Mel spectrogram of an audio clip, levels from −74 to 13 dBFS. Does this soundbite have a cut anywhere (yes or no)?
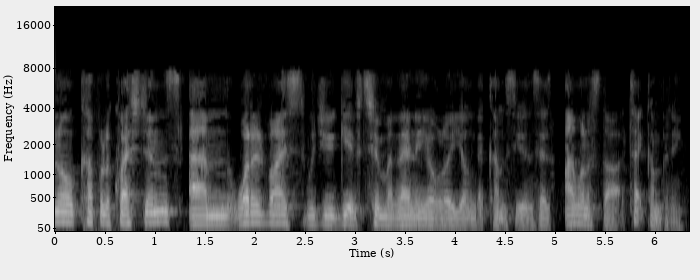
yes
